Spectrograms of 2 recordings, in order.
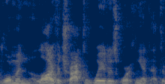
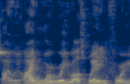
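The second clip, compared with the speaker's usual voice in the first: eager bartender; 6 semitones higher, 7 dB louder than usual. Retold or imitated. Bartender calling out the next day.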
